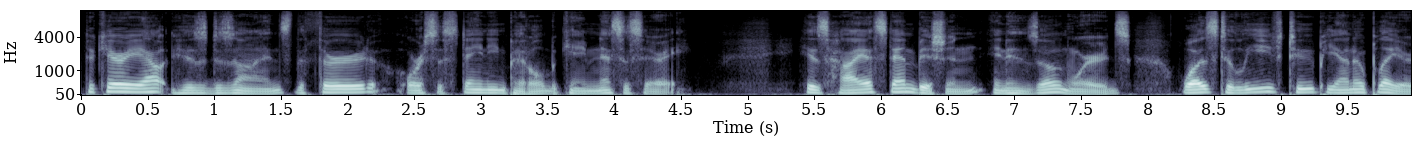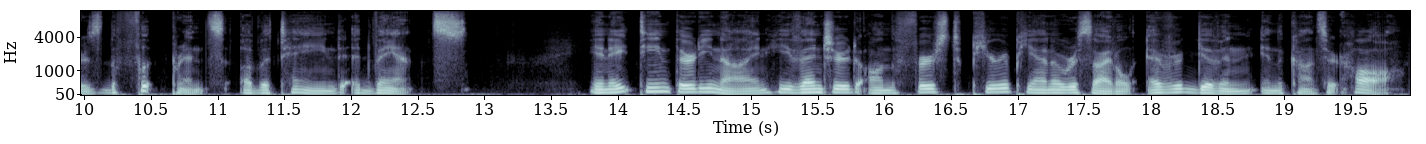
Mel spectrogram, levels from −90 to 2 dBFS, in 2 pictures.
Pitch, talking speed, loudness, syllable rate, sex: 110 Hz, 145 wpm, -18 LUFS, 4.4 syllables/s, male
